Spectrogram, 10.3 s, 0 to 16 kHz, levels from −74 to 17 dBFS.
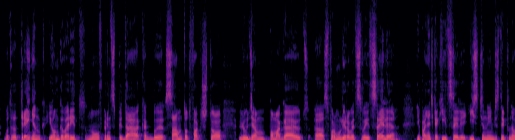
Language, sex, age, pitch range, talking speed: Russian, male, 20-39, 120-150 Hz, 170 wpm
